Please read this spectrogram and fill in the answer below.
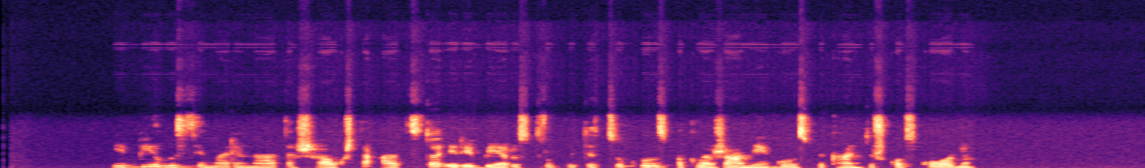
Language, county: Lithuanian, Klaipėda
